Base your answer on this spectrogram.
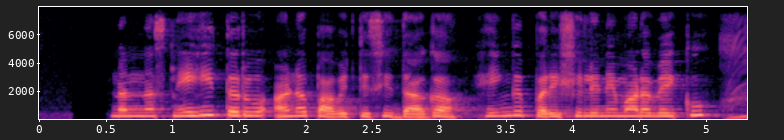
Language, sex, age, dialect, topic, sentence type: Kannada, female, 18-24, Central, banking, question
